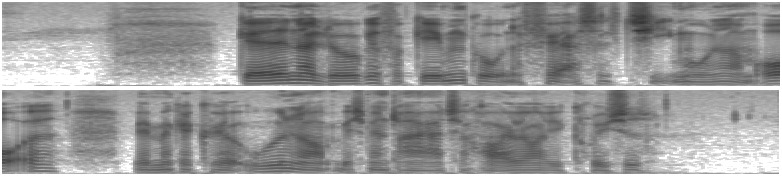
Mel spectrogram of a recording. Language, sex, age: Danish, male, 57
